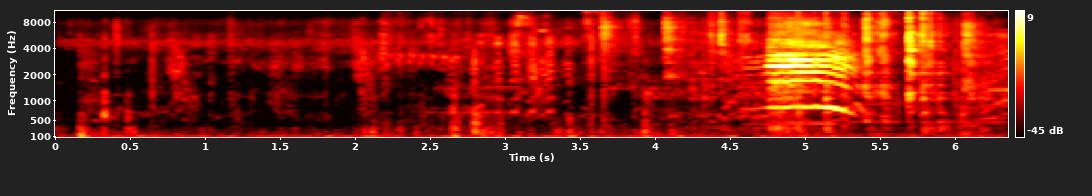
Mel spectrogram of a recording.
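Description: On a farm, baby goats about two to three months old move and shuffle about amid faint scuffling, then a single clear bleat rings out near the end, fairly close but soft.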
